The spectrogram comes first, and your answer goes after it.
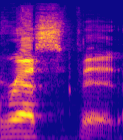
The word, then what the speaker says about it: respite: um by the way the word is pronounced respite oh respite okay got it well I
